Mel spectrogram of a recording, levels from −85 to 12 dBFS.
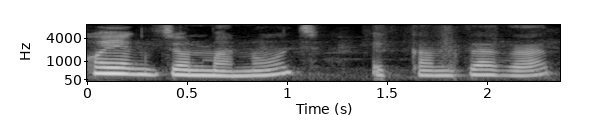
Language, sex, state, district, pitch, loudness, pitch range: Chakma, female, Tripura, Dhalai, 240 Hz, -16 LUFS, 215-275 Hz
